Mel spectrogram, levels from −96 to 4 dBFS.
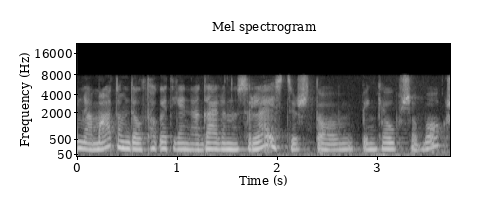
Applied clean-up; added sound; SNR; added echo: none; none; none; none.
